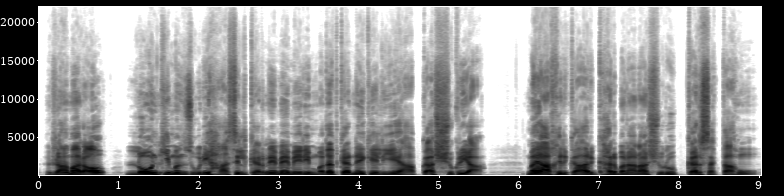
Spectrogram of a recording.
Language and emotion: Urdu, happy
